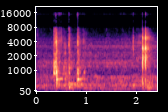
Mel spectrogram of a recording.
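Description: A few short light knocks and clicks in the first second as a plastic tub is slid and set down on a wooden floor under the washer's pump-filter door, followed by quiet room tone.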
